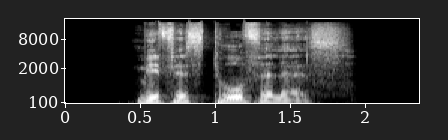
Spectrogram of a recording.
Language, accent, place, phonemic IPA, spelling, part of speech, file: German, Germany, Berlin, /mefɪsˈtoːfelɛs/, Mephistopheles, proper noun, De-Mephistopheles.ogg
- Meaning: Mephistopheles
